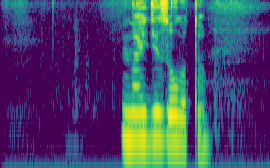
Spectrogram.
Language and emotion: Russian, neutral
